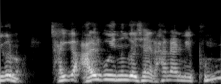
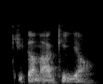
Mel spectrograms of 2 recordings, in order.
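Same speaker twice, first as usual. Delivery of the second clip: whispered aside; 5 semitones lower, 10 dB quieter, slower than usual. Real, not acted.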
